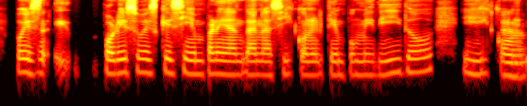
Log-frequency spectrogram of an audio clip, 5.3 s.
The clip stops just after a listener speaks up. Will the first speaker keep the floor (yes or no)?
yes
